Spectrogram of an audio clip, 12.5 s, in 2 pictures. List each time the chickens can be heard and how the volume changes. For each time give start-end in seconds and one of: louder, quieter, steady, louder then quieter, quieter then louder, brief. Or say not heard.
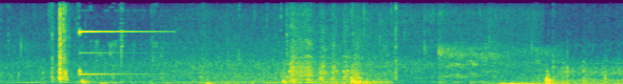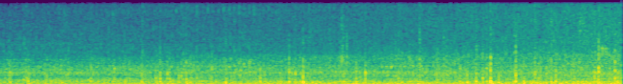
not heard.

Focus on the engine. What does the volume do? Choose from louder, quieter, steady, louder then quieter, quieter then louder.
quieter.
